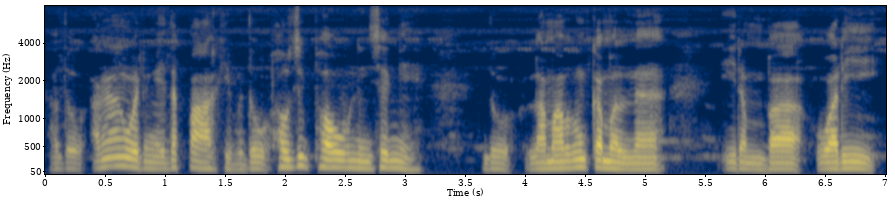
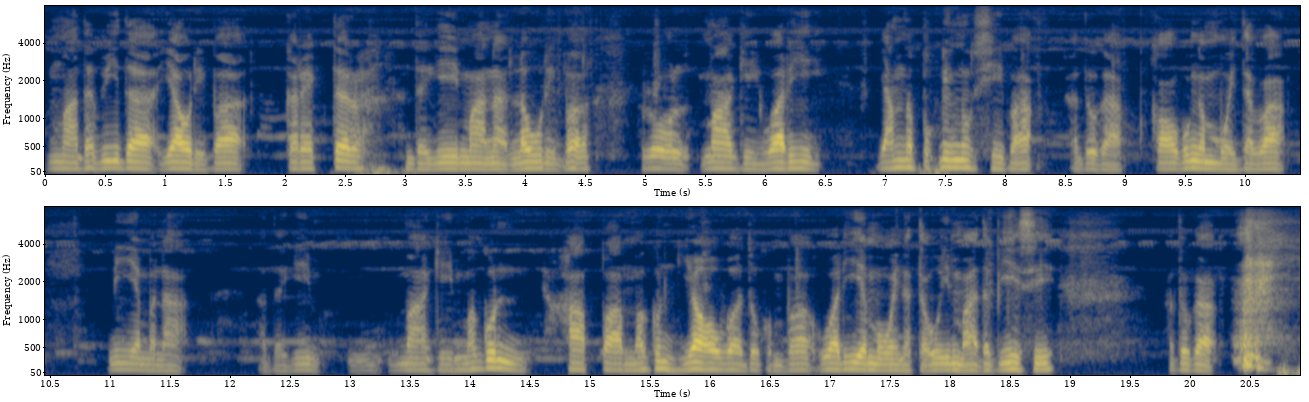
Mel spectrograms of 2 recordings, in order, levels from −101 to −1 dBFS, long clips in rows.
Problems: background sounds at intervals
